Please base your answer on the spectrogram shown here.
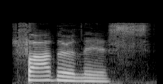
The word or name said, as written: fatherlessness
